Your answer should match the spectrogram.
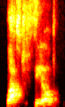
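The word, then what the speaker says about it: blastocoel: C O E L. So you pronounce this like seal, blaster seal.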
